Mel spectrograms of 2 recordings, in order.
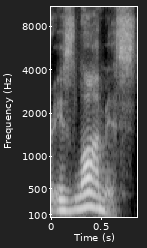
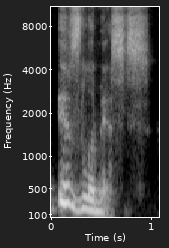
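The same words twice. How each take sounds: First: Islamists as is-LAH-mists; Islamists stressed mid-word. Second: Islamists as IZ-luh-mists; Islamists stressed up front. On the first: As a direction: stress the second syllable of Islamists. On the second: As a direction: stress the first syllable of Islamists. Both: Shown as a demonstration. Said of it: "depending on your pronunciation".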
